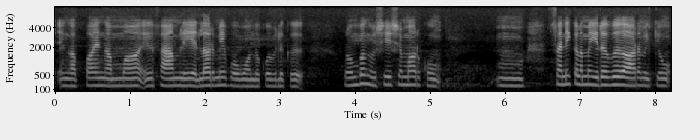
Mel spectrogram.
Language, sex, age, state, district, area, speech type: Tamil, female, 30-45, Tamil Nadu, Thanjavur, rural, spontaneous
